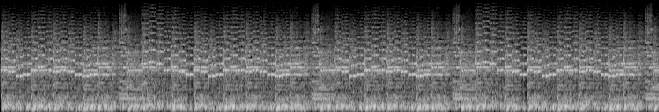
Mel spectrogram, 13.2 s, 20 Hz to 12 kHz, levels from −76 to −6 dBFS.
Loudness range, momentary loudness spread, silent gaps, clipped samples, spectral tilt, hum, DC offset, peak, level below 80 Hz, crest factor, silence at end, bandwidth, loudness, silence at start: 0 LU; 2 LU; none; under 0.1%; -4.5 dB/octave; none; under 0.1%; -8 dBFS; -50 dBFS; 14 dB; 0 s; 11.5 kHz; -22 LUFS; 0 s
